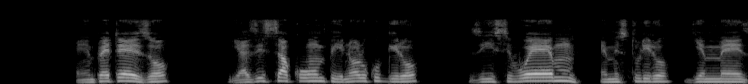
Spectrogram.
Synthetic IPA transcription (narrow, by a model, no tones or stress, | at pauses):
e̞mpe̞te̞zo̞ | jazisːakuːmpino̞ːlukuɡiɾo̞ | zijisiβwe̞ːmu | e̞misi̥tuliɾo̞ɟe̞mːe̞ːza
